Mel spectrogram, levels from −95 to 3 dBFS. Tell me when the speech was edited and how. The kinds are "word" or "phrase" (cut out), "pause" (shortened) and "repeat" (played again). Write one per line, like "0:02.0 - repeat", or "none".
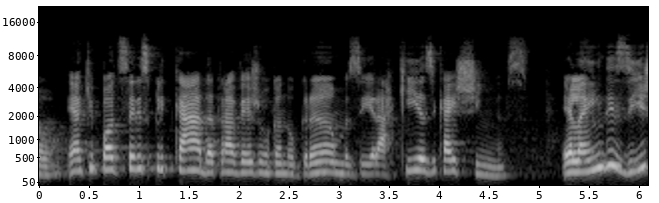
0:05.1 - pause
